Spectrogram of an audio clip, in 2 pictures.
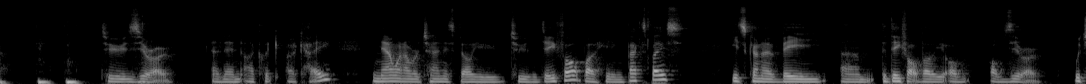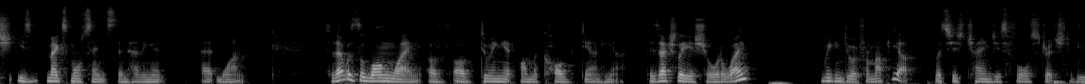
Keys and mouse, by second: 6.4 BackSpace, 12.2 click, 12.8-15.6 drag, 20.1-21.7 drag.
